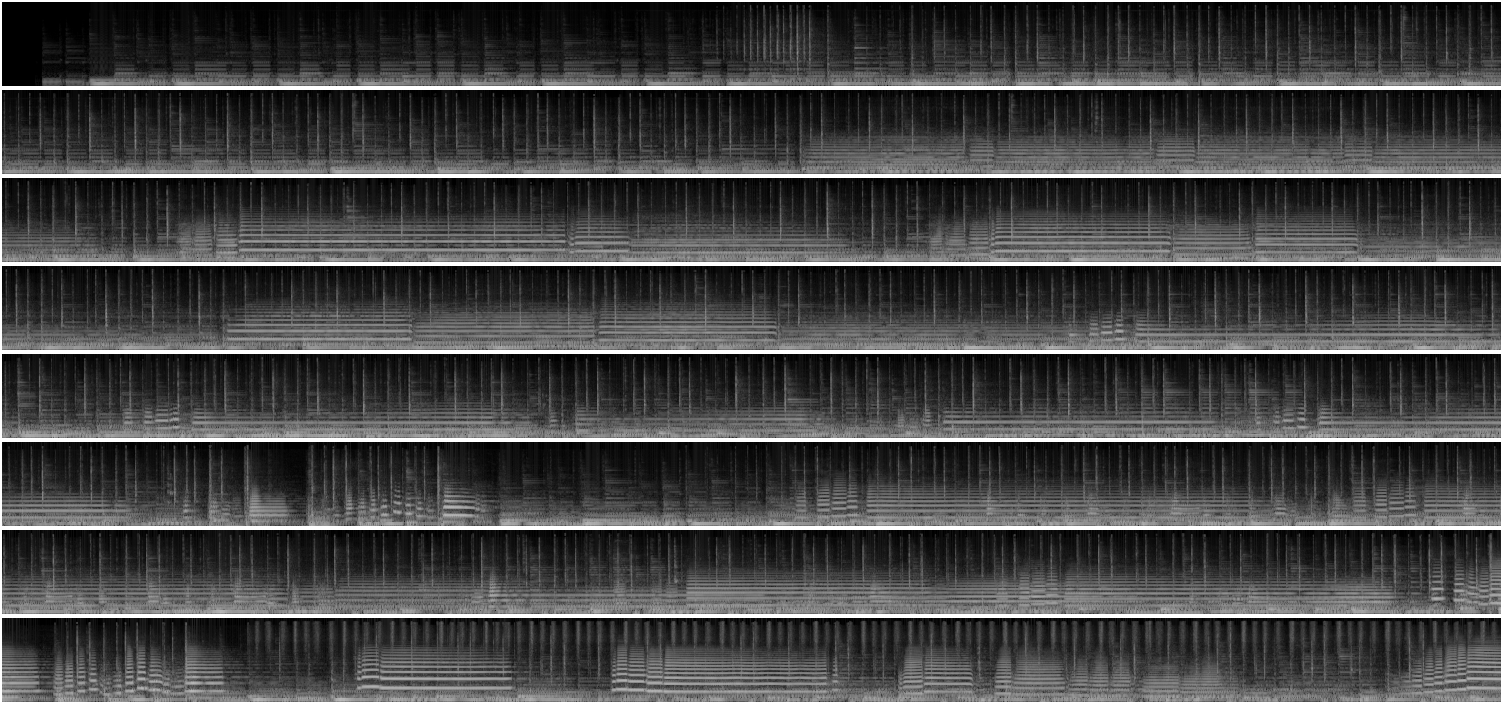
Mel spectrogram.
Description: Brazilian Musicians in Switzerland – Músicos Brasileiros na Suíça: Música Popular
violão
